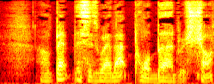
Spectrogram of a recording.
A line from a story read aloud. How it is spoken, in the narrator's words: I muttered to Charles in an undertone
